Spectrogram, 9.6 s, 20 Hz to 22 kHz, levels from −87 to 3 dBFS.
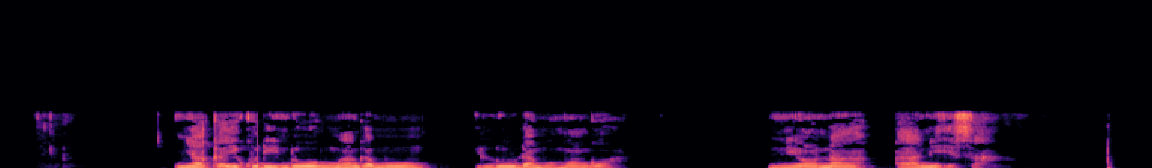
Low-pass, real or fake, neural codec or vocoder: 7.2 kHz; real; none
